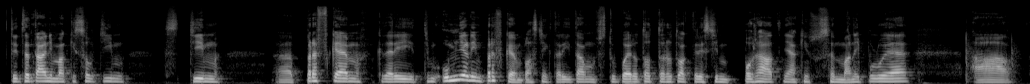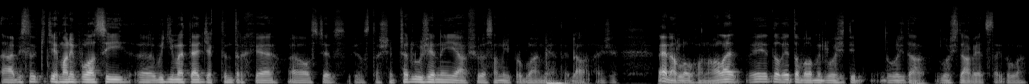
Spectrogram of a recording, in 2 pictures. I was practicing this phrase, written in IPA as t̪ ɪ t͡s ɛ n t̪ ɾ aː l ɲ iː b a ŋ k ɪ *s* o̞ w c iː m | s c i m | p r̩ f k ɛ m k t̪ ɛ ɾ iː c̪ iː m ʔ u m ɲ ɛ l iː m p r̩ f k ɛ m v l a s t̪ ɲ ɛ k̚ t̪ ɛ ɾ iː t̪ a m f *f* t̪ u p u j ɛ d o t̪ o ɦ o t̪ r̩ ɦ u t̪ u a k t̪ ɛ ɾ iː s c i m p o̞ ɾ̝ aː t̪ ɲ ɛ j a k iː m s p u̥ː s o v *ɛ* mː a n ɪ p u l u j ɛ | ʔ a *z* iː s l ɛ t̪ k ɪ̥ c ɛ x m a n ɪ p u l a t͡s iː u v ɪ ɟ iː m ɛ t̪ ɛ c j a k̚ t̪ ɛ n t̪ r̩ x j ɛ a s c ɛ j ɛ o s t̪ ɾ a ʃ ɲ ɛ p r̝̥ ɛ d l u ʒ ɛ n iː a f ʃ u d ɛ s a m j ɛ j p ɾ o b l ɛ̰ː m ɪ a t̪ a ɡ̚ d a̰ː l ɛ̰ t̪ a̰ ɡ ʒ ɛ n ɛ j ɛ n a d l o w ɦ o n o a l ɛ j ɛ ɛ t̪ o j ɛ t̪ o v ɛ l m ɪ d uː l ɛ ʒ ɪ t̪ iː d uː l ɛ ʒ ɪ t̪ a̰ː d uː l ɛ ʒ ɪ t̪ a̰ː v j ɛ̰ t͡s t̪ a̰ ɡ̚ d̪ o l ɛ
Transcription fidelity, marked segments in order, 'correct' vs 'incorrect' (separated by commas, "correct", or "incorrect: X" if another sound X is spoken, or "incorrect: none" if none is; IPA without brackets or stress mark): correct, incorrect: s, correct, incorrect: v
